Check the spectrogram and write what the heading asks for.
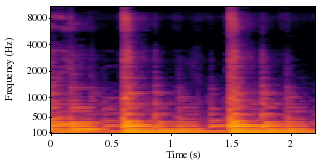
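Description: Acoustic guitar being strummed, with two strong strums about a second apart.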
